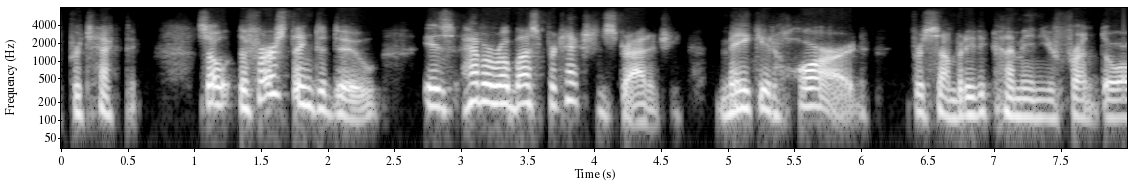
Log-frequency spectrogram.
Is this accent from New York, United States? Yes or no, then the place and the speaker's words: yes; New York City, New York, United States; I grew up in New York City.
